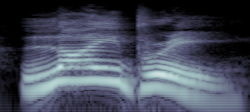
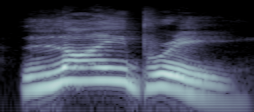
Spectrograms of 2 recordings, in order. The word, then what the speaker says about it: library: you say this word library library the stress is on the first syllable library number two how do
